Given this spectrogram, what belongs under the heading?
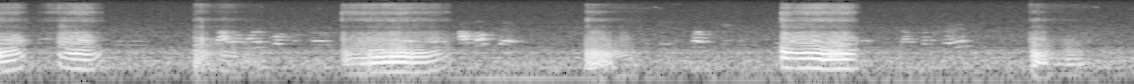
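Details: Sleeping dog snoring and snorting: loud rattling snores with snorting catches about every two seconds, softer squeaky breath sounds between them; snoring.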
